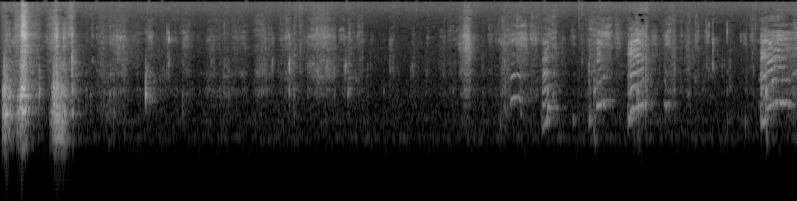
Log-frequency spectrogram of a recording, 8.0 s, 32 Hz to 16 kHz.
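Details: A 7-week-old male Bull Terrier puppy makes loud snorts and little grumbling noises at its food.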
